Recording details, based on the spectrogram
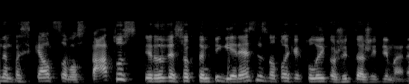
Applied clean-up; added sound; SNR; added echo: none; none; none; none.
